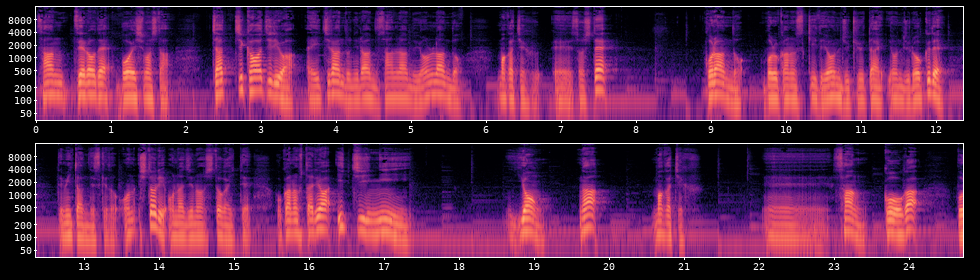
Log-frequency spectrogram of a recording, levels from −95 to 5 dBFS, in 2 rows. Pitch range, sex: 100-135 Hz, male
